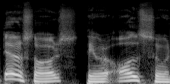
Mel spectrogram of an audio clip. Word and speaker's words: Pterosaurs: Pterosaurs. Often pronounced with a silent P, were flying reptiles that lived alongside dinosaurs and were technically not dinosaurs themselves.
